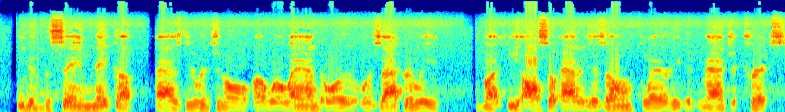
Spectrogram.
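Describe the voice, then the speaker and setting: With an American accent, a man speaks in a dark, mellow tone at a medium pitch, a moderate pace and fairly even intonation. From Northern California. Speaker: horror host. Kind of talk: casual chat.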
